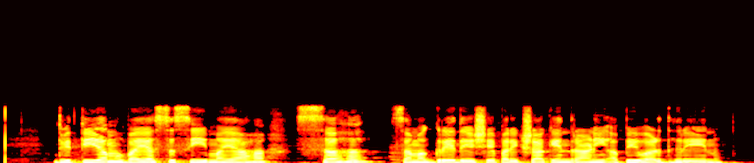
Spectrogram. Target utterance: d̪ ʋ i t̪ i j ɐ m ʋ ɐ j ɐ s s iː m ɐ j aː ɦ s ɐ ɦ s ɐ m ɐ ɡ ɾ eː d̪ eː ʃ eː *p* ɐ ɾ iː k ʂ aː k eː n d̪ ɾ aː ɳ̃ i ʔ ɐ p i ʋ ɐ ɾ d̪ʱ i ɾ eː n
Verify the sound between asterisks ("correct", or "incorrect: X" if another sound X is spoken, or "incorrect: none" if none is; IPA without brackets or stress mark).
correct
